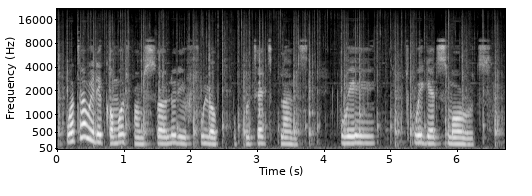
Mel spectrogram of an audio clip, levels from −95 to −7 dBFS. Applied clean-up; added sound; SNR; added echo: none; Drip; 15 dB; none.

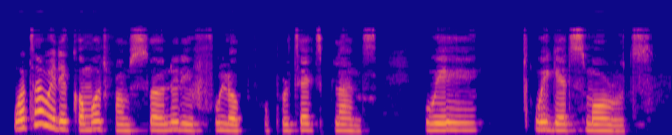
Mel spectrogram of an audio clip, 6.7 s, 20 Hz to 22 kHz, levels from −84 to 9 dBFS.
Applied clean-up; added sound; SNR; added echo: none; none; none; none.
